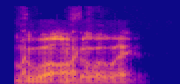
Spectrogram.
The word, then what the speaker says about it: Uiagalelei: So Mateo Uiagalelei, how do you say it? – Uiagalelei. – Uiagalelei.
